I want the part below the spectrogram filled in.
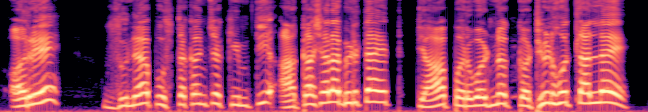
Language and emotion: Marathi, surprised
